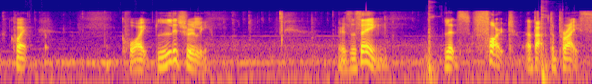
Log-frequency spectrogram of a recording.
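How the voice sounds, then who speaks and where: A man with a Danish accent speaks at a very slow pace. Long pauses come often. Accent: Danish accent, speaks it proudly. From Denmark. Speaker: gaming livestreamer. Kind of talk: casual chat. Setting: live stream. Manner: halting.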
